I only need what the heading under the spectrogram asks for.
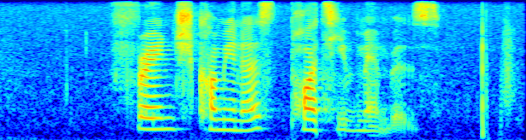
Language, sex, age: English, female, 19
